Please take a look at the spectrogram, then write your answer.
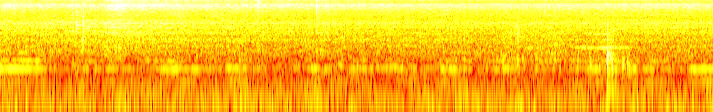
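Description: Boiled gooseberries added to a simmering Kerala gooseberry pickle mixture, giving a faint, steady sizzle and bubbling hiss with a few soft clinks, heard alone.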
